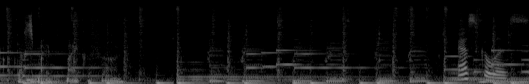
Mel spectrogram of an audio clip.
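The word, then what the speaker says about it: Aeschylus: Escalus. Escalus. Okay, I was way I was way way off.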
